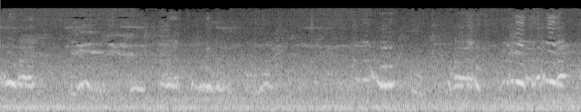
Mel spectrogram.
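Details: A juvenile female magpie, apparently happy, sings a soft, rambling warble of short fluty and slurred notes, some rising and some dipping, over a low steady hum.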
